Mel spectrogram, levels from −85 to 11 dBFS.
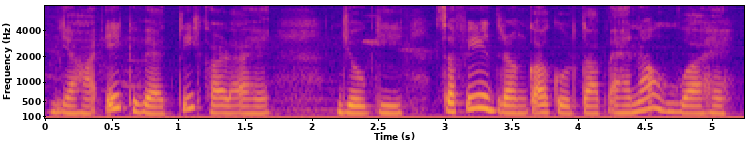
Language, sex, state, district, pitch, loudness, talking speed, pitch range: Hindi, female, Jharkhand, Ranchi, 195 Hz, -17 LUFS, 160 wpm, 190-215 Hz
